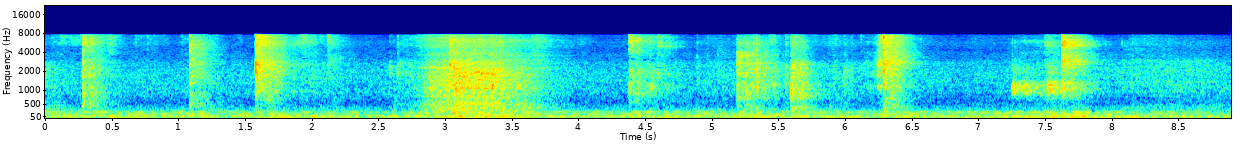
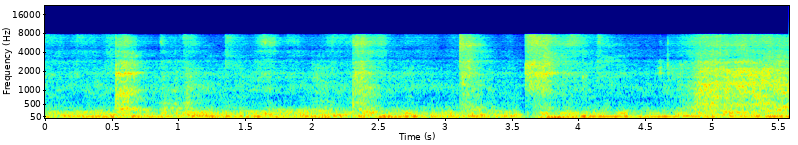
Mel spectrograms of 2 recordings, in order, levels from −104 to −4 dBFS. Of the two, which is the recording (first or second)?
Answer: first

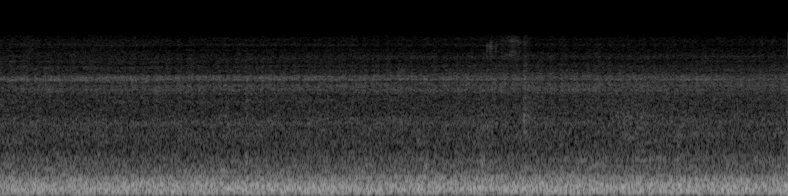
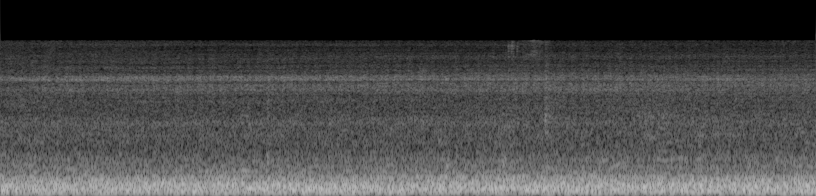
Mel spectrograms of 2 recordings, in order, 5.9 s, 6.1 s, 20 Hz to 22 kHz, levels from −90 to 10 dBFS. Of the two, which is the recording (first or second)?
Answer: second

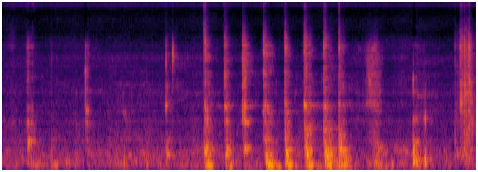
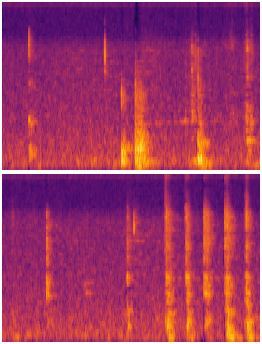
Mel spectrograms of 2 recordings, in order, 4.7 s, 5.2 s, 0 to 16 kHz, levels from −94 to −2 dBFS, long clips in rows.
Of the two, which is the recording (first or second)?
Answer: second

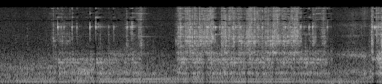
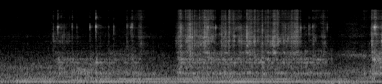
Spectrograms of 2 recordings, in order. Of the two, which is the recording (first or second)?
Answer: first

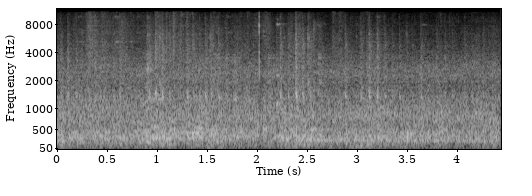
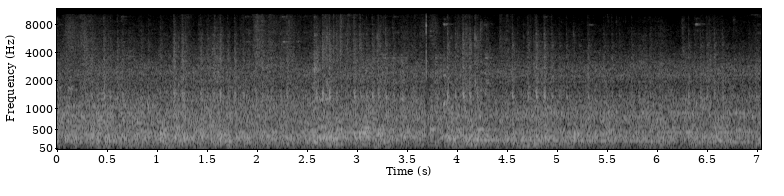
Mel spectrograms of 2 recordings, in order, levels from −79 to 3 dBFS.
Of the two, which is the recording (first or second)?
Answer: second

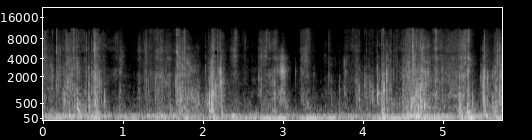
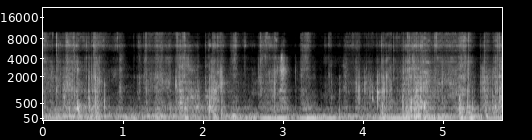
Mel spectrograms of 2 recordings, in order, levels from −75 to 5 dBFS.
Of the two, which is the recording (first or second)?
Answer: first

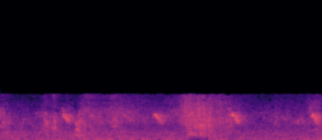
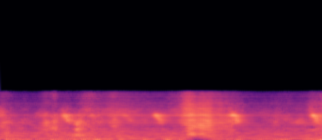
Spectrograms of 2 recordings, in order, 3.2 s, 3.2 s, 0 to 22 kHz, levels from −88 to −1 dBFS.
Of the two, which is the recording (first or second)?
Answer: first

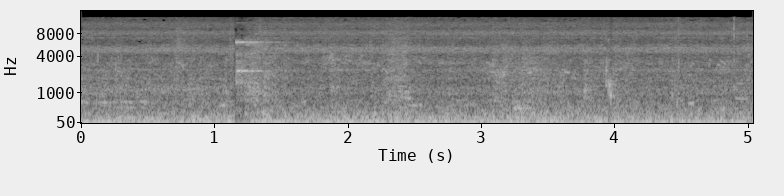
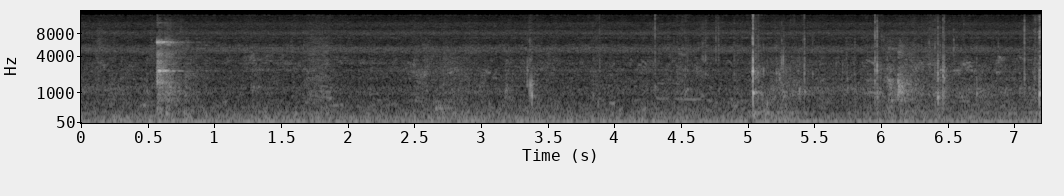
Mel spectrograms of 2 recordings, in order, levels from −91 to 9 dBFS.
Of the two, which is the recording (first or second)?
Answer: first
